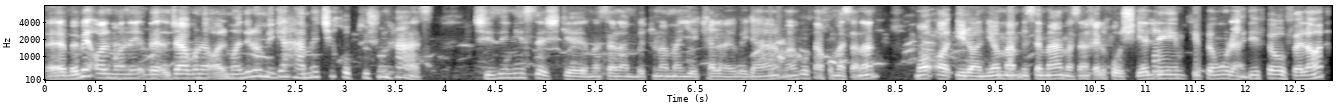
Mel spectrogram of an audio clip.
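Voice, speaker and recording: A man's voice: medium pitch, creaky, a little mellow, low-quality recording. A man hosting a casual live stream, joking with viewers and translating a passer-by's answers. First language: Persian. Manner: switches between chatty, joking talk and slow, halting questions in a second language.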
